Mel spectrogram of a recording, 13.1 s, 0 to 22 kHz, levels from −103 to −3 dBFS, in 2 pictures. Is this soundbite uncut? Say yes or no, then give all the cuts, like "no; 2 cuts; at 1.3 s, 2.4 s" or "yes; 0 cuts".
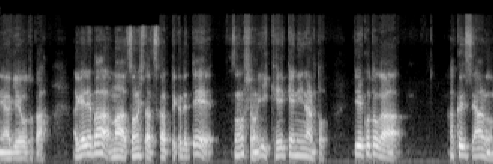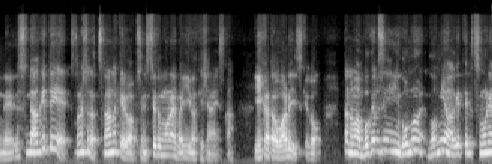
no; 1 cut; at 10.0 s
